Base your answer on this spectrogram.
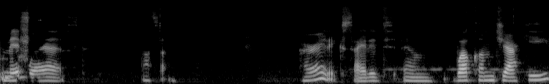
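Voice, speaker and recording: The speaker, with an American accent, talks at a fairly slow pace with long, frequent pauses. Music plays in the background, and the sound is dry and close with no echo. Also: woman, medium pitch for a woman, ordinary pitch variation. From Washington DC area, US. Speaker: event organizer. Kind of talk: live panel discussion.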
